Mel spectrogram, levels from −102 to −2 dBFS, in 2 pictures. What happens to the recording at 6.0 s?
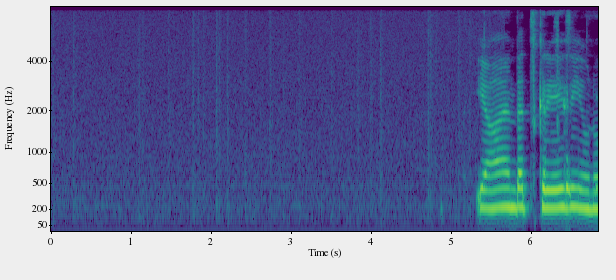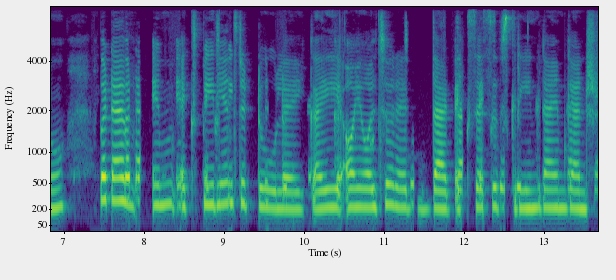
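From 5.96 to 6.01 s the echo canceller gates the background, ducking the microphone about 40 dB during loudspeaker playback: a room-sound dip or dropout.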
